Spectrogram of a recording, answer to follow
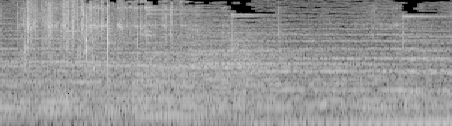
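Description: Orchestral film underscore played on sampled virtual instruments, with held notes. A deep bass note comes in a little over a second in and holds.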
